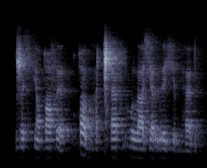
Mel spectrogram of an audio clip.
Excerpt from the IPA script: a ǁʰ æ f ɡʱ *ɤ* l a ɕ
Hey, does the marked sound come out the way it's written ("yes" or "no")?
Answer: yes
